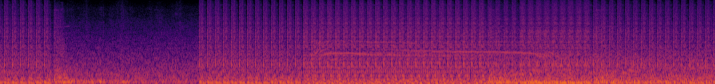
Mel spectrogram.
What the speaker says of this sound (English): Just depth charges.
